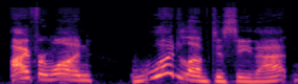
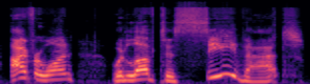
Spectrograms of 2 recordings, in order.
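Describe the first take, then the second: First: The word 'would' carries the main stress. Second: The word 'see' carries the main stress. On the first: A 'but' is about to follow. "Would makes it sound like a question" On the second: It is a joke about the speaker's own sight. "This might be a blind character talking"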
